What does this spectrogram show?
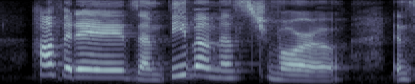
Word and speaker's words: Håfa Adai: And then the more commonly known greeting of hello would be hafiday, hafiday.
